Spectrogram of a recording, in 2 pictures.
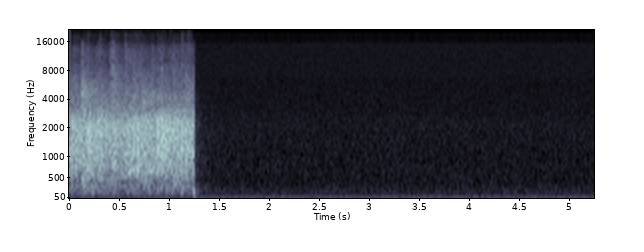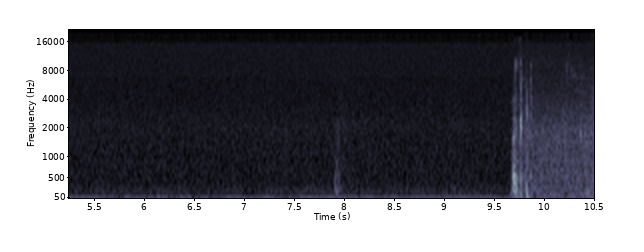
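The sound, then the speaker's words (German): Loud audience applause welcoming a speaker before a talk about learnings from the Prototype Fund fills the first second or so, then cuts off abruptly into long near-silence, with a faint click midway and a brief burst of noisy sound returning at the very end. “Ja, dann einen herzlichen Applaus und viel Spaß beim Vortrag.”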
